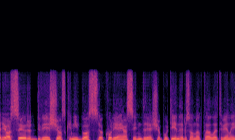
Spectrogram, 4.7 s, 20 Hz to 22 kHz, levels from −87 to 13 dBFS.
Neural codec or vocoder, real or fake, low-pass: codec, 16 kHz in and 24 kHz out, 0.6 kbps, FocalCodec, streaming, 4096 codes; fake; 10.8 kHz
